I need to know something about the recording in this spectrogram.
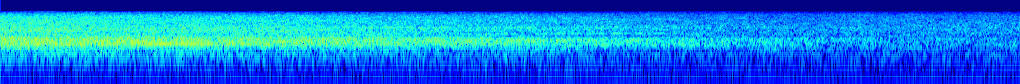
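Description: A large crowd applauds and cheers, slowly fading.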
